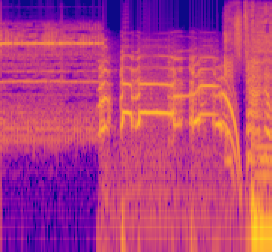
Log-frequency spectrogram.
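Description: A chicken-like crowing call rings out on its own, a steady held tone that breaks into a few shorter rising and falling cries, ending in a bright swooping sweep with a low thump.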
